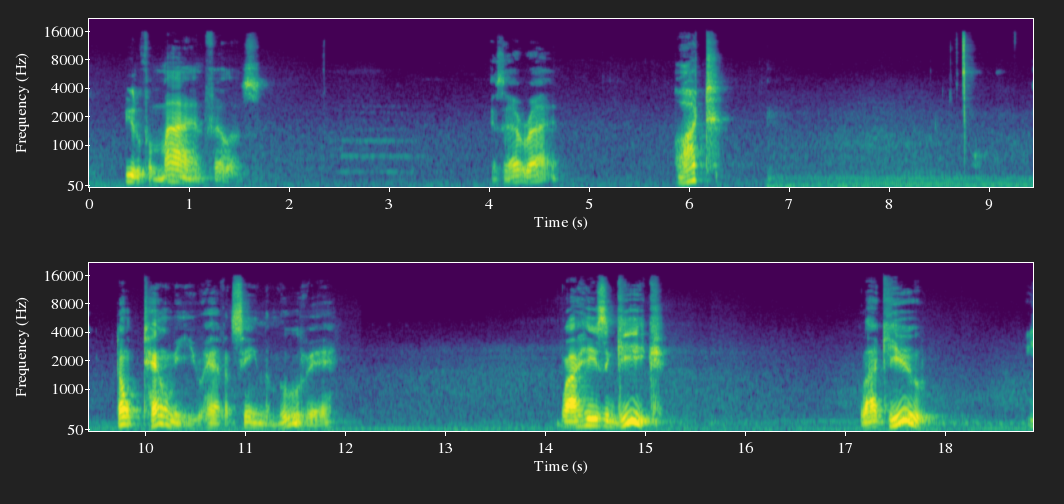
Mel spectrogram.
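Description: An older man speaks calmly.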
